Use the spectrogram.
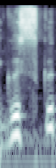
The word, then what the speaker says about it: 城: なんですけどあの城という漢字を確かにグスクとは読むんですけれどもただ人の名前で使うときは割と普通に白って読んでると思うんですけどねあのシロマさんとかでも地名になるとねグスクマって呼んだりするんですけど僕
